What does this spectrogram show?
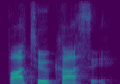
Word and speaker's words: Fatukasi: Fatukasi.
